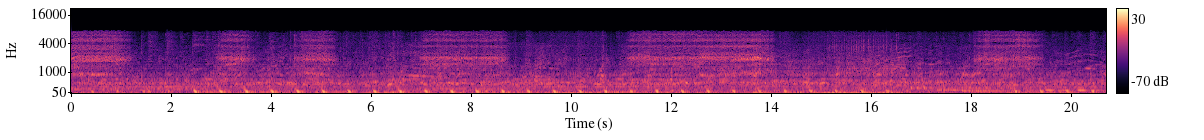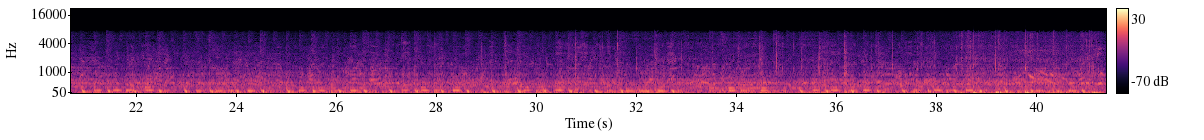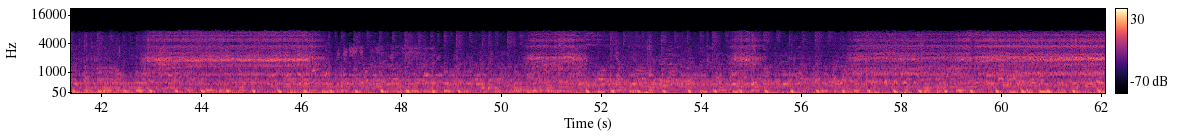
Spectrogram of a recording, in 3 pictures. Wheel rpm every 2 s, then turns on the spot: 70, 20, 30, 30, 60, 40, 100, 30, 10, 50, 0, 0, 0, 0, 0, 0, 0, 0, 0, 20, 20, 50, 120, 30, 0, 50, 20, 20, 30, 90, 100.
4-6 14-18 38-42 52-54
